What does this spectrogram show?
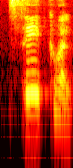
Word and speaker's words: SQL: of course next actual का द एसक्यूएल is pronounced as सीक्वल एस एस ई क्यू यू ई L okay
